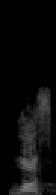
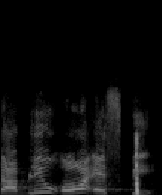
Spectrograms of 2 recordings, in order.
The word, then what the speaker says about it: wasp: නමුත් මේක pronounce කරන්නේ අපි wasp. It's not WOSP. WASP wasp.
